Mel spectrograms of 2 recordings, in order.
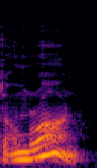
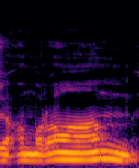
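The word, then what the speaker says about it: Amram: of Mary is not Umran. Secondly, he could not pronounce the name correctly of the father of Moses and Aaron because his name is Umram. So the last letter is M, not N.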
